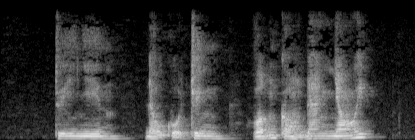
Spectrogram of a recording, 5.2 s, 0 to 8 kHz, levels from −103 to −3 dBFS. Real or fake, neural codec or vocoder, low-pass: real; none; 7.2 kHz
